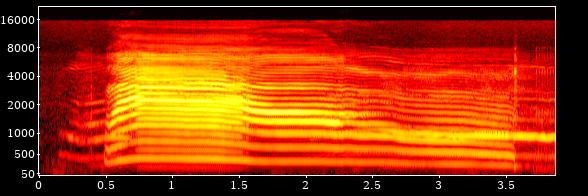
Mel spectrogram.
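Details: Two domestic cats, fierce Temon and quiet Lelo, face off across a partition that keeps them from fighting; one long, drawn-out, harmonically rich yowl swells suddenly, holds steady and slowly sinks in pitch, ending with a click.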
